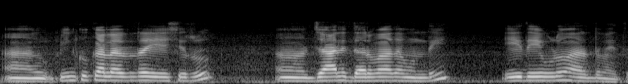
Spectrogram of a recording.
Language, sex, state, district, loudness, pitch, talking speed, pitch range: Telugu, female, Telangana, Nalgonda, -17 LUFS, 170 Hz, 115 wpm, 145-180 Hz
